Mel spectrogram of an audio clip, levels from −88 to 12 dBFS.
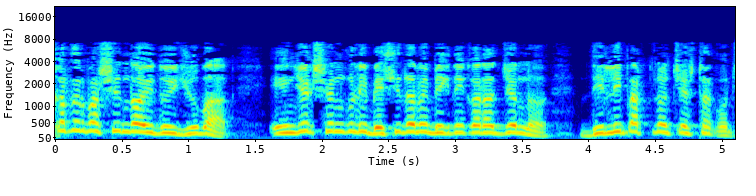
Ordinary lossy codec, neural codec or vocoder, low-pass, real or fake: none; none; 7.2 kHz; real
